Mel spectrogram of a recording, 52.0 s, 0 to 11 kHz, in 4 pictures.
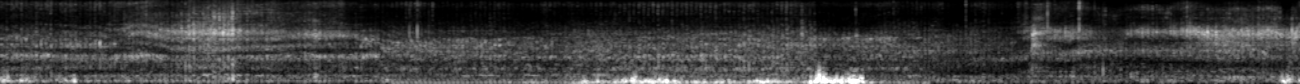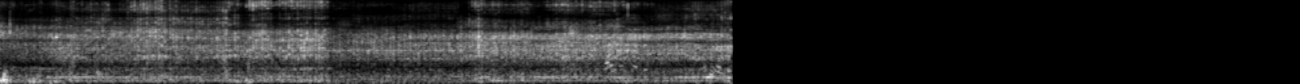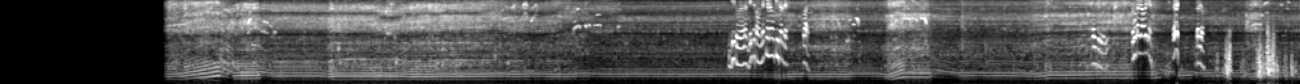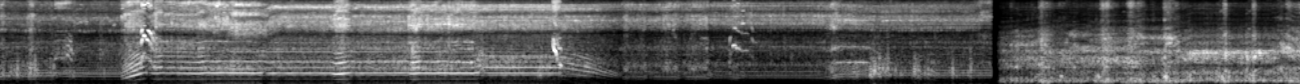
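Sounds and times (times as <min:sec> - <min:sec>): rough noisy rumble: 0:00.0 - 0:20.3
tractor diesel engine revving: 0:00.0 - 0:20.3, 0:27.7 - 0:52.0.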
